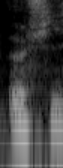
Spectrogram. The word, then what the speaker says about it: Eufy: Donc euh, ben, c'est une des applications aussi que j'utilise assez souvent, c'est euh, donc euh, l'application EFI Security. donc mes, mes, caméras sont des caméras EFI, U, ça s'écrit E-U-F-Y.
